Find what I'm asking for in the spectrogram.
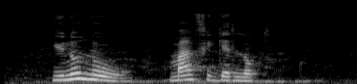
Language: Cameroon Pidgin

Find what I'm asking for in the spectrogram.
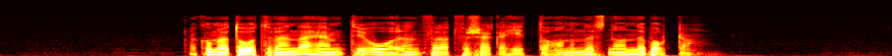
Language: Swedish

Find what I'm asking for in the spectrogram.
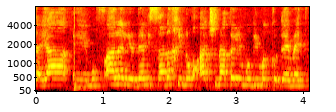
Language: Hebrew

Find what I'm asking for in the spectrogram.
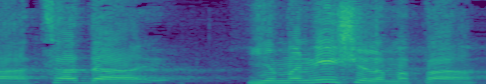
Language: Hebrew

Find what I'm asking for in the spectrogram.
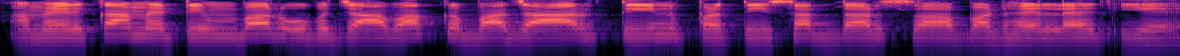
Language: Maithili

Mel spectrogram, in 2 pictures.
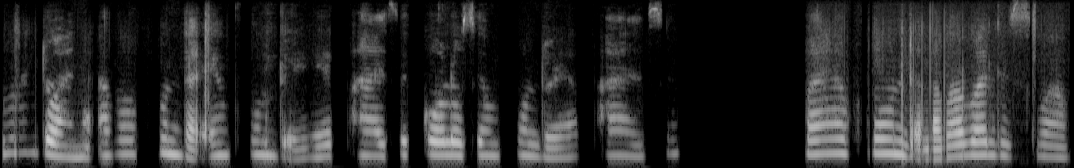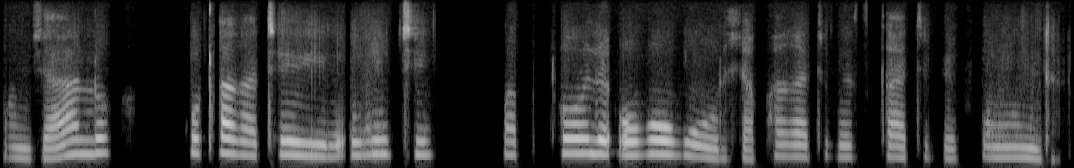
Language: North Ndebele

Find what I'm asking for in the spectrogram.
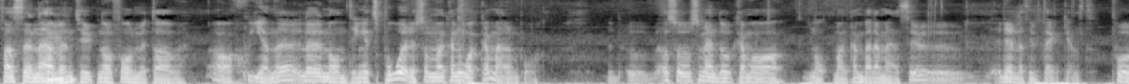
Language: Swedish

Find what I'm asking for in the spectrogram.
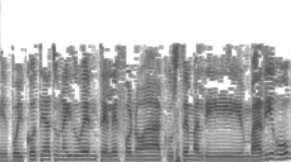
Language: Basque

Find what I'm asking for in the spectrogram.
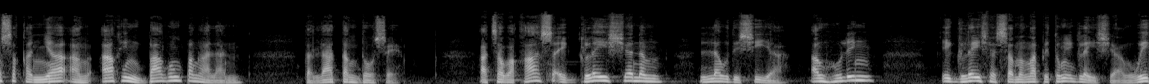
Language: Filipino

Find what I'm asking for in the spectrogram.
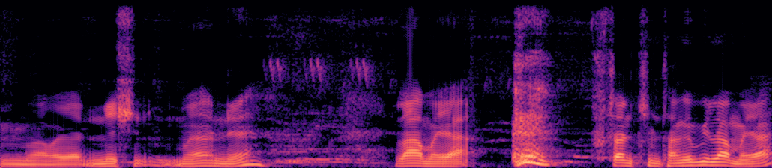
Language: Bodo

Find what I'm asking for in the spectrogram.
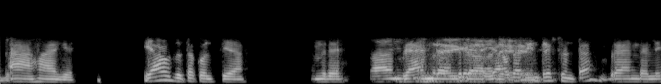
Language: Kannada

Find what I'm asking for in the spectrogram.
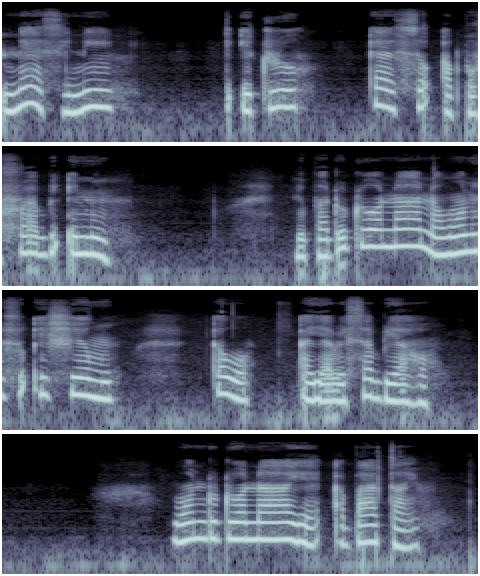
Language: Akan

